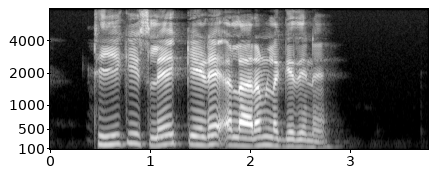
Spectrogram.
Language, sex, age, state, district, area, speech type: Dogri, male, 18-30, Jammu and Kashmir, Samba, rural, read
